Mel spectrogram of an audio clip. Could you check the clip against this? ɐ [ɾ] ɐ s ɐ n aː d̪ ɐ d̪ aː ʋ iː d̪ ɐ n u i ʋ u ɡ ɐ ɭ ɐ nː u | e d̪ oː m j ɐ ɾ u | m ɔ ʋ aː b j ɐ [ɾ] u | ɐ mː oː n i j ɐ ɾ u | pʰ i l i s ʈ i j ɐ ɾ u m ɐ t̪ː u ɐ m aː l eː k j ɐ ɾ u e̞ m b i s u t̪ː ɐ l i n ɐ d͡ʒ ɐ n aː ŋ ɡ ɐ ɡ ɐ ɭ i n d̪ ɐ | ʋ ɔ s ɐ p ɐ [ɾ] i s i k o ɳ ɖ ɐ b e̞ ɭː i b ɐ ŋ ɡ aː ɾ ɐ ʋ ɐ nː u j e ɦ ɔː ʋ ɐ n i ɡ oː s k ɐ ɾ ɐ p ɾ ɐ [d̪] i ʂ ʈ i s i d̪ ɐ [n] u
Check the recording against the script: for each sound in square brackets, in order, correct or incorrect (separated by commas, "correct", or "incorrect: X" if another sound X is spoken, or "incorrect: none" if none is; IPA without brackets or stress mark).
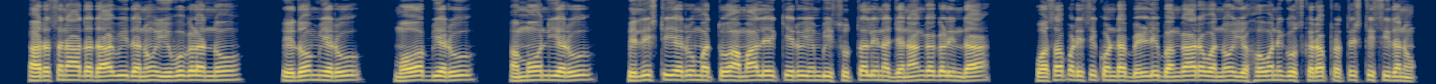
correct, correct, incorrect: ɽ, incorrect: t̪, correct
